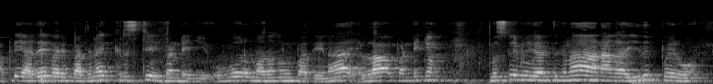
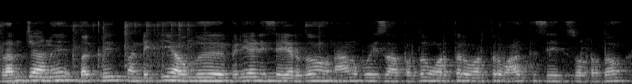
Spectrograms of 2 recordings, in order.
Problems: none marked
